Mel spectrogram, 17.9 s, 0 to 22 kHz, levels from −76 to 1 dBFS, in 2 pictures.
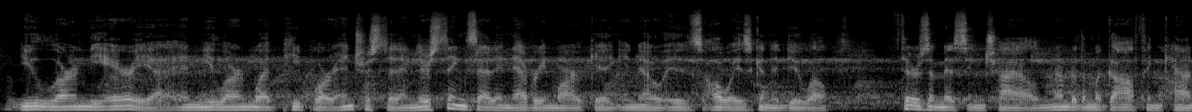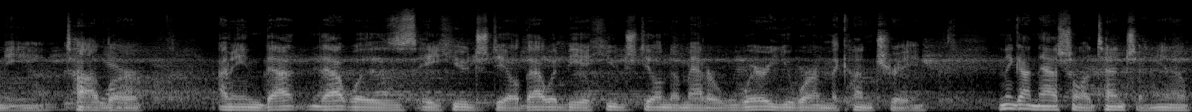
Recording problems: echo of what is said; noticeable; throughout; 340 ms later, 10 dB below the speech

